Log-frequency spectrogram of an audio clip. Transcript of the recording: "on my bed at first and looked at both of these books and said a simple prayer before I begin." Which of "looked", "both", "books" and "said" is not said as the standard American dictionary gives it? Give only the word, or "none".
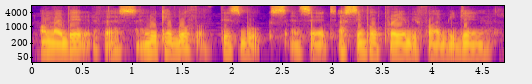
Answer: looked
